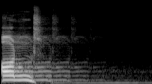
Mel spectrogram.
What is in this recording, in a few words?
announcer ball spawned; tf2cciv; open fortress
